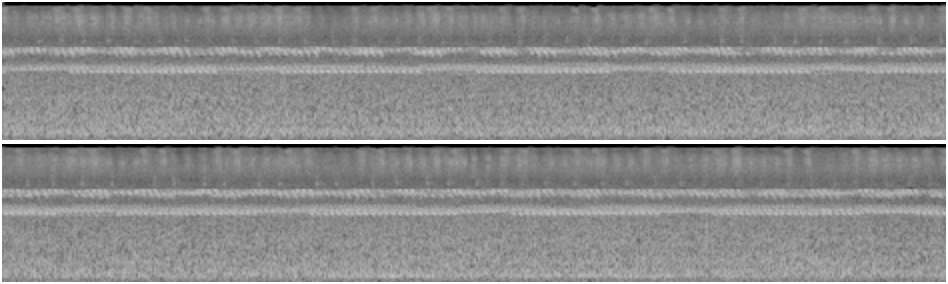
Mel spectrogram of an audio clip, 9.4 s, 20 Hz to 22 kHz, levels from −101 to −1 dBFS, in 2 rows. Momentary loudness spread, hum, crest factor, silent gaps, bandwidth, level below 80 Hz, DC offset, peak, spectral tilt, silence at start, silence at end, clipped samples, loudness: 1 LU; none; 14 dB; none; 19.5 kHz; -50 dBFS; under 0.1%; -8 dBFS; -1 dB/octave; 0 s; 0 s; under 0.1%; -20 LUFS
